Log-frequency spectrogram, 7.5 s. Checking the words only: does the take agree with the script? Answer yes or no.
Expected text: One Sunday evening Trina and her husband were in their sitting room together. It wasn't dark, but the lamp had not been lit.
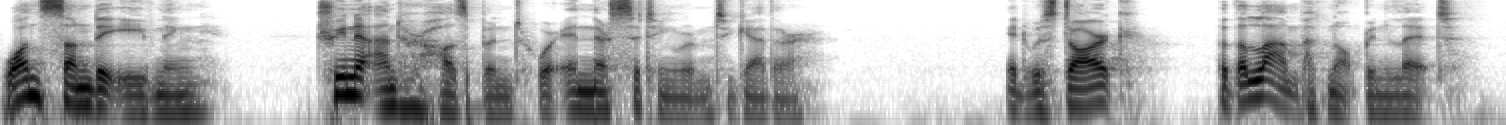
no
